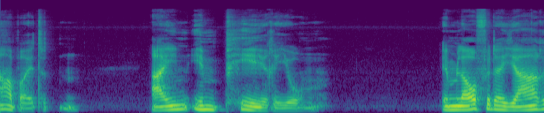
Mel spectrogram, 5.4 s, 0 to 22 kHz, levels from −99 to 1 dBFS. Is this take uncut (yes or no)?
no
